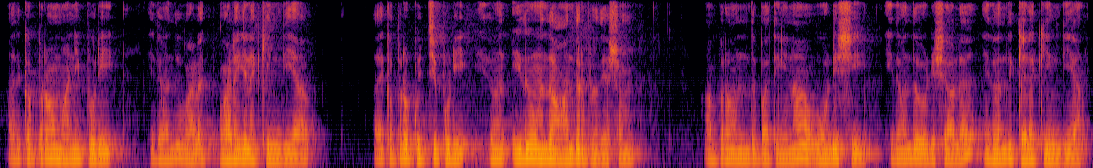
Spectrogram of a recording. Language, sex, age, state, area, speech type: Tamil, male, 18-30, Tamil Nadu, rural, spontaneous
